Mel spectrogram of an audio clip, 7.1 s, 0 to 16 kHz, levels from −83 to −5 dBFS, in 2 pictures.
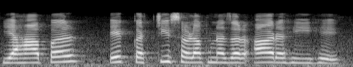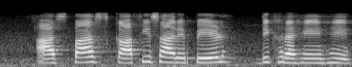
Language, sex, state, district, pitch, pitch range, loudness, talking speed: Hindi, female, Madhya Pradesh, Bhopal, 255 Hz, 245-275 Hz, -14 LUFS, 145 wpm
